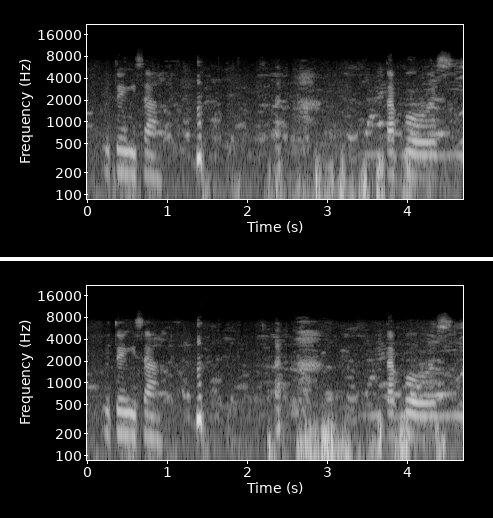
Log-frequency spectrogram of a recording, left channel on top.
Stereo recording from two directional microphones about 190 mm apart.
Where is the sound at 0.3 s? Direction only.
10° right (ahead or behind).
